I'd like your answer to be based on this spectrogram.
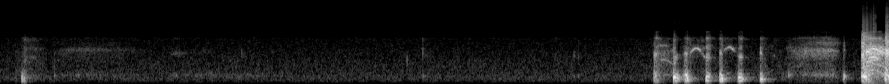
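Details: Someone with a cold, at the start of the coughing fits: after a quiet stretch, about six rapid harsh coughs, a noisy indrawn breath, then another cough; coughing fit.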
